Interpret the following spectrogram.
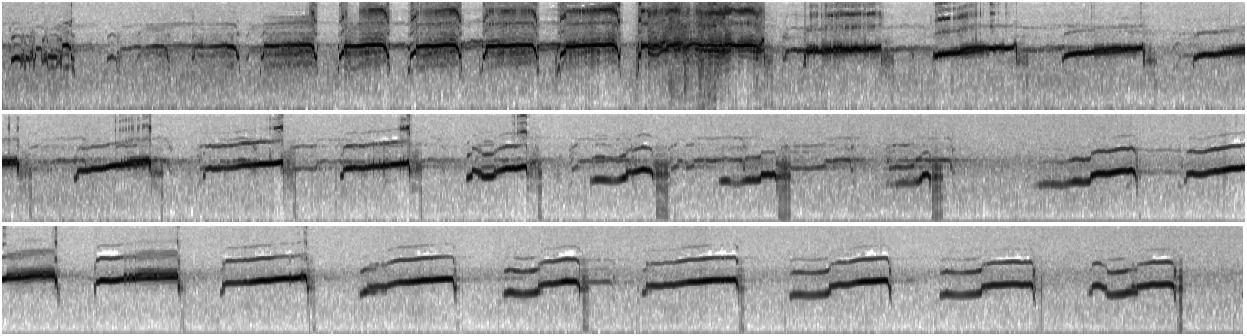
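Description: A juvenile eagle's begging calls: a long series of high, rising whistled notes about one a second, with a loud, rapid run and sharp knocks in the first few seconds.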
